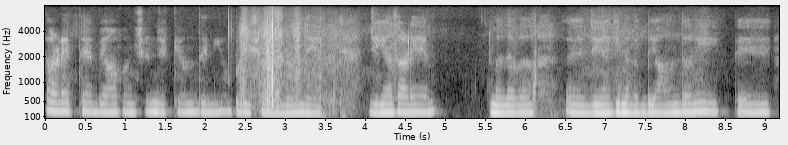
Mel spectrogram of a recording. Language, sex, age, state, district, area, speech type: Dogri, female, 30-45, Jammu and Kashmir, Reasi, rural, spontaneous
